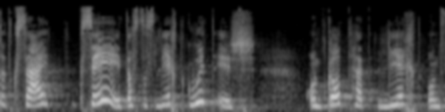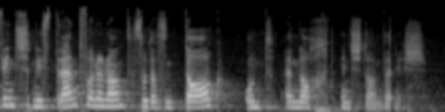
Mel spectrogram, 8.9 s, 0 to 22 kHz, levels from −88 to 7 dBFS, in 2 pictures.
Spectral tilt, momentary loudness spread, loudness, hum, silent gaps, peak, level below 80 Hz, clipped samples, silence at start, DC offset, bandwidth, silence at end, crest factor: -4 dB/octave; 13 LU; -23 LUFS; none; none; -4 dBFS; -60 dBFS; under 0.1%; 0 s; under 0.1%; 16 kHz; 0.25 s; 20 dB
